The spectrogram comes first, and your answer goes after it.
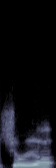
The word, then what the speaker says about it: Surya: So welcome to the show, Surya. And am I pronouncing your name correctly?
